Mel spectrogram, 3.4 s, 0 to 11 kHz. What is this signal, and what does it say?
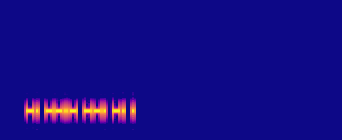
Morse code, heard as a keyed tone, about 52 wpm, 700 Hz. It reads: NQGNE
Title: Code Groups - 5 Letters - 50wpm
